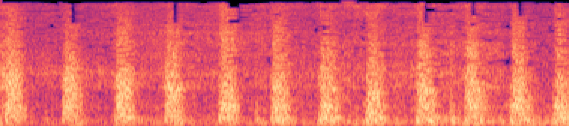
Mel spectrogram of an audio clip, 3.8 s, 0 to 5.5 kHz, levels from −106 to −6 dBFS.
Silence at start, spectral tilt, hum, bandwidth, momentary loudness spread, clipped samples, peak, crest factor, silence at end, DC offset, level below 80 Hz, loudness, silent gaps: 0 s; -7 dB/octave; none; 5.4 kHz; 2 LU; under 0.1%; -2 dBFS; 14 dB; 0 s; under 0.1%; -32 dBFS; -16 LUFS; none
